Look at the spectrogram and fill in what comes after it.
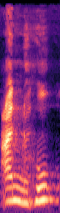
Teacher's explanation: عنہ، نون ساکن کے بعد ہا کا حرف آ گیا ہے، اور ہا کا جو حرف ہے وہ حروف حلقی میں سے ہے، اظہار میں سے ہے، تو آپ نے اس کو بہت کلیئر پڑھنا ہے، نون کی آواز کو غنہ یہاں پہ نہیں کرنا۔ عنہ، یہاں پہ عنہ ایسا کرنا درست نہیں ہوگا۔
